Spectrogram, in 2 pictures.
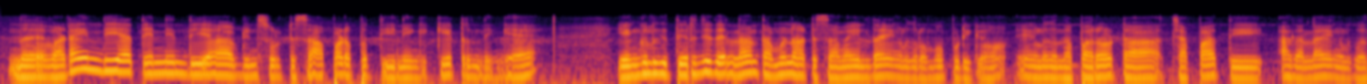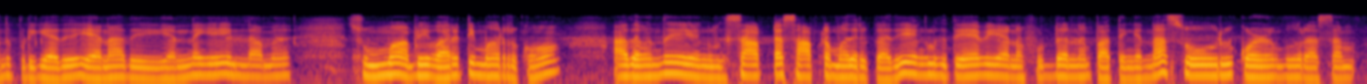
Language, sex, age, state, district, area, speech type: Tamil, female, 30-45, Tamil Nadu, Tiruvannamalai, urban, spontaneous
